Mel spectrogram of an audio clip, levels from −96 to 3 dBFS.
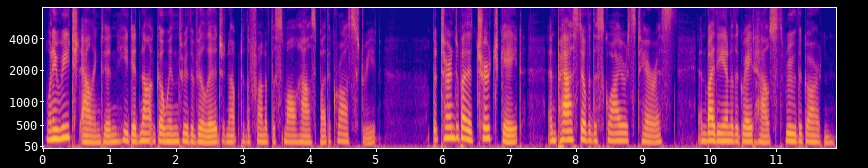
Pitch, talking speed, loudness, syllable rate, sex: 155 Hz, 240 wpm, -20 LUFS, 6.0 syllables/s, female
